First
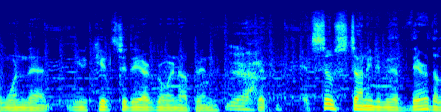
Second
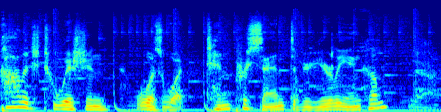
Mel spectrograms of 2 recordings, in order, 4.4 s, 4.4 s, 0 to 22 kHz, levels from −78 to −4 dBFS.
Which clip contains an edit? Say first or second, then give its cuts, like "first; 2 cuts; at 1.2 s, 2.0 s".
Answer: second; 2 cuts; at 1.2 s, 2.9 s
